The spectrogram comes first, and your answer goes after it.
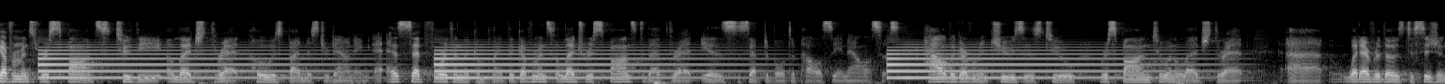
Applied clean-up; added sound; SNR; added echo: none; Keyboard (musical); -2 dB; none.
